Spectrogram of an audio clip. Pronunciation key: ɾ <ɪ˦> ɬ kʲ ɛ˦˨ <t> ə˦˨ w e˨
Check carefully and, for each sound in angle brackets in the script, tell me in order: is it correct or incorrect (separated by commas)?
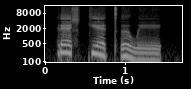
incorrect, incorrect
